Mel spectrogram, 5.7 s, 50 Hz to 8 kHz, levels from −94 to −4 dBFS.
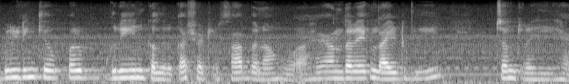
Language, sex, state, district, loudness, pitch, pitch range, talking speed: Hindi, female, Haryana, Rohtak, -16 LUFS, 195 Hz, 175-210 Hz, 190 wpm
